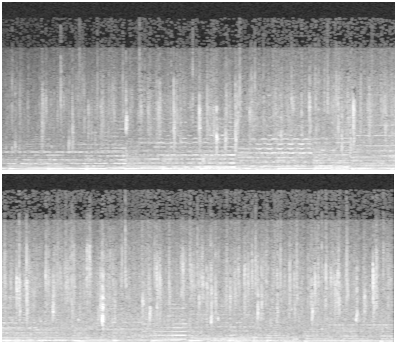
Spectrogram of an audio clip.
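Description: Steady rain pattering on a surface, a constant fine hiss of drops running throughout beneath sustained soft musical tones.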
